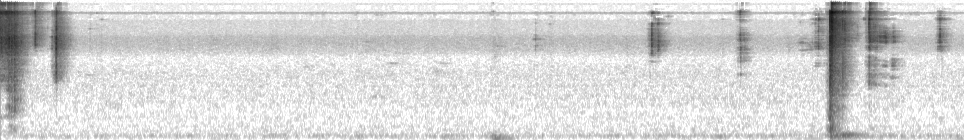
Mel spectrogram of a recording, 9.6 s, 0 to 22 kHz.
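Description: A thermocouple probe pulled out of the case of a UNI-T UT123 pocket multimeter gives a few sharp plastic clicks and rattles, one at the start and a louder cluster near the end, with quiet gaps between.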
